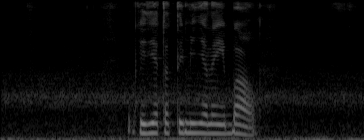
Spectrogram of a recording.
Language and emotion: Russian, neutral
